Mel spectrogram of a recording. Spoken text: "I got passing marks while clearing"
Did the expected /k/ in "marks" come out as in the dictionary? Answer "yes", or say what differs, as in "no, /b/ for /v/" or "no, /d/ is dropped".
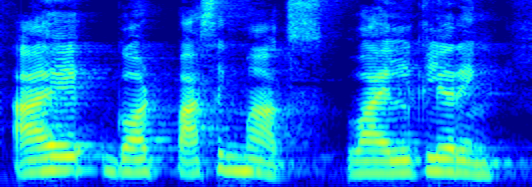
yes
